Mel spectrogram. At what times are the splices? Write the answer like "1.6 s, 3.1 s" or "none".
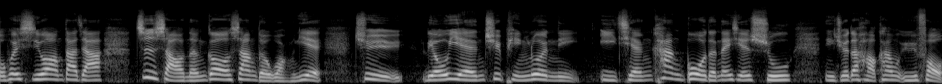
2.6 s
